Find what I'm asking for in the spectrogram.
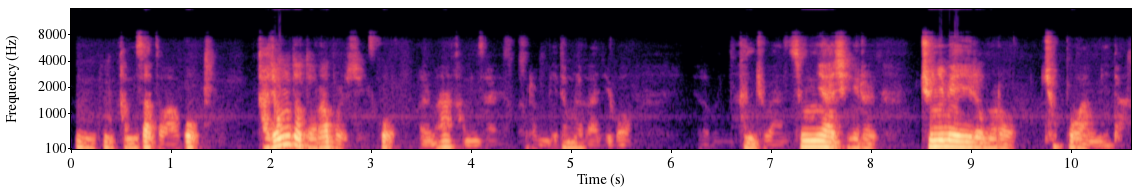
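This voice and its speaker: Animated male pastor, loud then hushed. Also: medium pitch, a little fast, breathy edge, highs cut off. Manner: animated, swings between loud emphasis and soft near-whispers. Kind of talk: Sunday sermon. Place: small church.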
